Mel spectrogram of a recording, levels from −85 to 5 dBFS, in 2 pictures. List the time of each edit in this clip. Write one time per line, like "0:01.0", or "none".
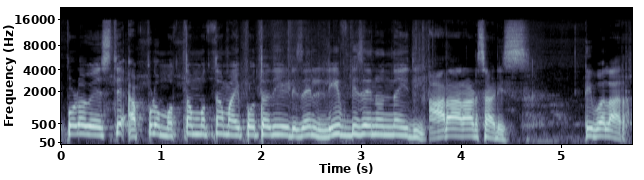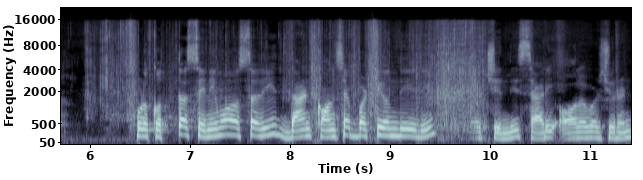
0:03.6
0:09.9

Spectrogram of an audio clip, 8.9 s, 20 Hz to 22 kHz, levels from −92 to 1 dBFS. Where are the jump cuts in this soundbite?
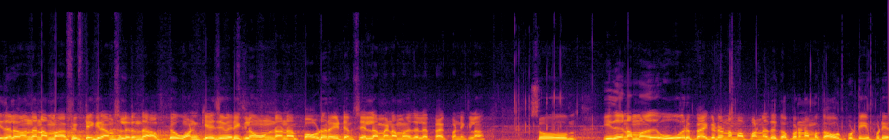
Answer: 0:05.0

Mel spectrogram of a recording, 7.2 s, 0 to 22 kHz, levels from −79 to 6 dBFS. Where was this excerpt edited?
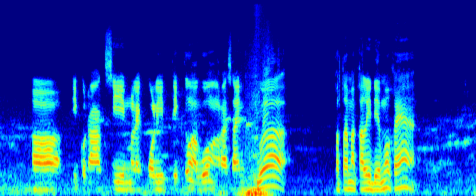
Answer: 0:03.6

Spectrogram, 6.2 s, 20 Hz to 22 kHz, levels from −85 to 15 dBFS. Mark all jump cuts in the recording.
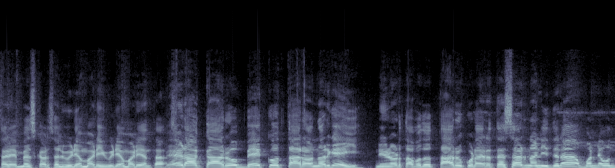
0:01.7

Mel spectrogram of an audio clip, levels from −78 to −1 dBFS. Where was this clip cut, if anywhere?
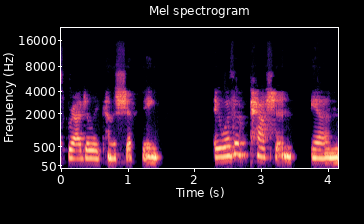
0:01.7

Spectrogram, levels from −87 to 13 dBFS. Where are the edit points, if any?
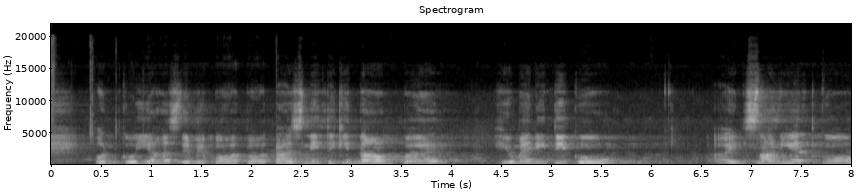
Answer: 0:02.2

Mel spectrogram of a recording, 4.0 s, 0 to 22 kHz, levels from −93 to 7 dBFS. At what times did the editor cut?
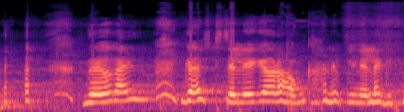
none

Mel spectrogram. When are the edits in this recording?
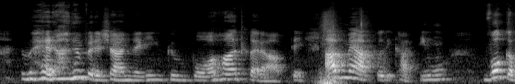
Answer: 0:03.1

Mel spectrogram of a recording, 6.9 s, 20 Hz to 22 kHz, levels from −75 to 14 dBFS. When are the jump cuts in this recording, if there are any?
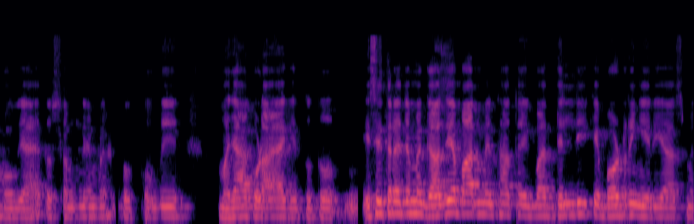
0:03.5

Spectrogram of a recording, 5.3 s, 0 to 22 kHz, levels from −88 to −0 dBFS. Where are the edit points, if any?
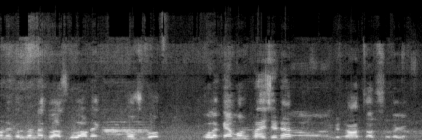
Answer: none

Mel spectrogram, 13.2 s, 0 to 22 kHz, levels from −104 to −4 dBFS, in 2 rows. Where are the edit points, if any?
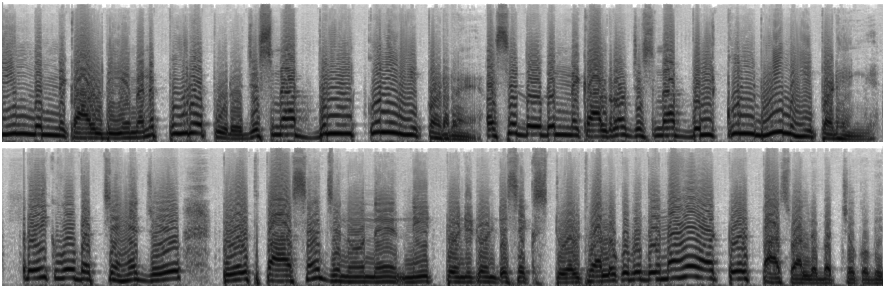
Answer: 0:03.6
0:06.8

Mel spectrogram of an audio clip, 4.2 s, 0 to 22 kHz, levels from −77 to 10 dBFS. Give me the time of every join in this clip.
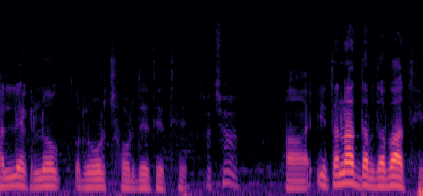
none

